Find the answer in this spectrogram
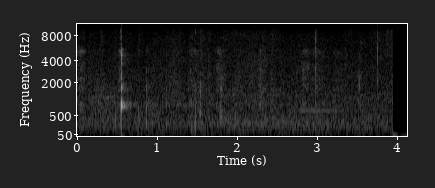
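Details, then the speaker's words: Two-month-old baby boy: a single sharp, abrupt hiccup, then quiet room noise with faint small clicks; infant hiccups. "You got those hiccups. You got those hiccups."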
